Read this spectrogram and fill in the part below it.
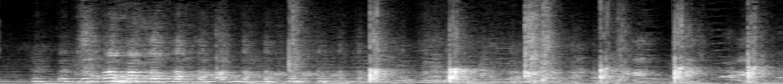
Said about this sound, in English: I love that no one's laughing, but everyone's clapping. It's like, that's so bad.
